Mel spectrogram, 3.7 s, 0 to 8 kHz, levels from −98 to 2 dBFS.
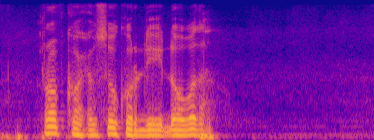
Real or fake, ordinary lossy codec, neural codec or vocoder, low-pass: real; none; none; 7.2 kHz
